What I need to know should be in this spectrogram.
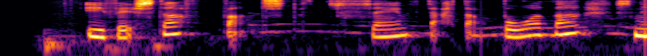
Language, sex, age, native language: Icelandic, female, 11, Icelandic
